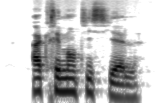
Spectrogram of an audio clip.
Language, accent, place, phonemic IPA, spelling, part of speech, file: French, France, Lyon, /a.kʁe.mɑ̃.ti.sjɛl/, accrémentitiel, adjective, LL-Q150 (fra)-accrémentitiel.wav
- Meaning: accrementitial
